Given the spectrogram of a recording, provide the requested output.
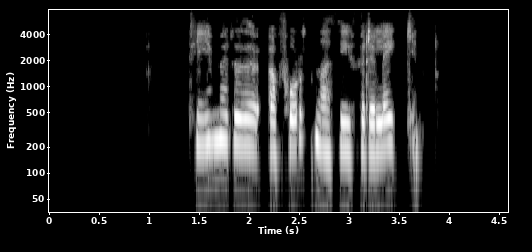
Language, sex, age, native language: Icelandic, female, 30-39, Icelandic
